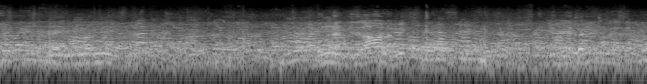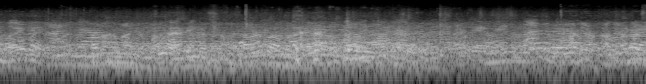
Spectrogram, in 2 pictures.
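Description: A crowd of men and women chatter close by.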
